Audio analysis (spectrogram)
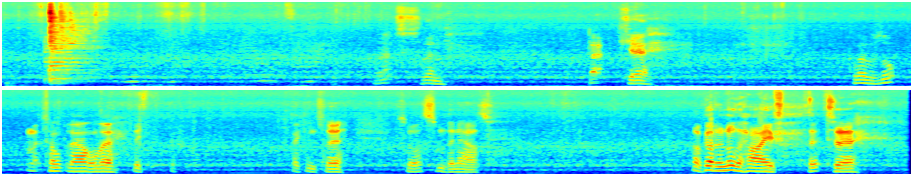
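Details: Hive-side honey bee hum while honey is taken off the hives: a continuous low drone broken by repeated loud, wavering buzzes of individual bees darting past, clustered around six, ten, twelve and sixteen to eighteen seconds.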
